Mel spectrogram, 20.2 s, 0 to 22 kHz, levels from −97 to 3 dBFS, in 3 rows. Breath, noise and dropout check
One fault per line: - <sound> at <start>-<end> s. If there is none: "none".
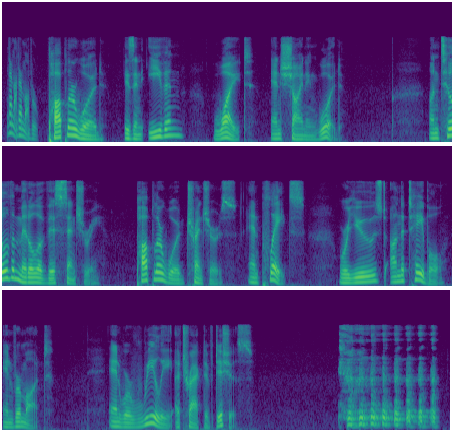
- chirp at 0.1-0.6 s
- laugh at 18.5-20.1 s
